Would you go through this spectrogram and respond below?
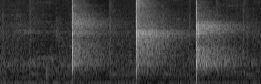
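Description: Three sharp hand claps spaced about half a second apart in a quiet room at the start of filming, close and crisp with short ringing tails.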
